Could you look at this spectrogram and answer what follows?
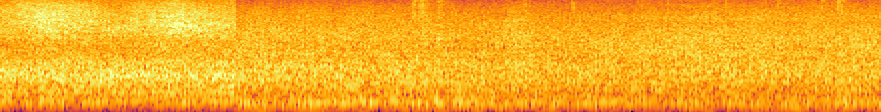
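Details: Steady roadway rumble and broadband hiss from passing vehicles, with a brief high hiss early on and no animal voices.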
